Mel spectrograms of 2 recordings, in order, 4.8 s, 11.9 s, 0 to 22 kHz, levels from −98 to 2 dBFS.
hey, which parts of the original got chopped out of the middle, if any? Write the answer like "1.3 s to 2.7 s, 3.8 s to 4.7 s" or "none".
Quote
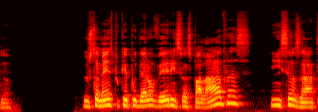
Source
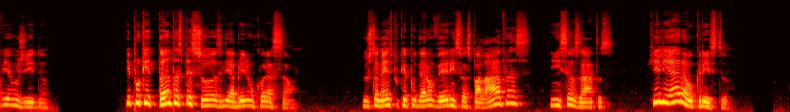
1.6 s to 5.3 s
